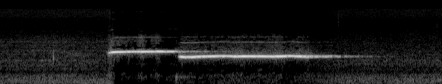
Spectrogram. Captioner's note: whistling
